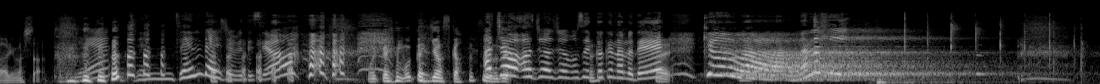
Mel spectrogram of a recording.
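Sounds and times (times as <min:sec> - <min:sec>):
speech: 0:00.0 - 0:09.0
laughter: 0:00.6 - 0:04.8
clapping sound effect: 0:08.8 - 0:10.9.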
